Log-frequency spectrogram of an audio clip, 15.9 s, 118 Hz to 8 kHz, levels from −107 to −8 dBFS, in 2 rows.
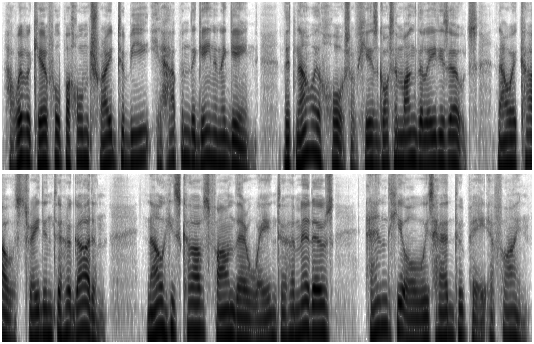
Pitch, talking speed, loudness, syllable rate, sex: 125 Hz, 175 wpm, -16 LUFS, 4.6 syllables/s, male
